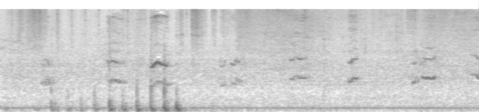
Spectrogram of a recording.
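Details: Pomeranian puppy Hawkeye at play gives thin, rising whimpers spaced about every half second, while a quick run of low thumping pulses from moving paws or handling sounds near the start beneath a constant low hum.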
